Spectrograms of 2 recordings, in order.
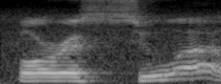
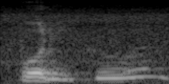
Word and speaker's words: Boricua: Okay, on the list of things that you mispronounced, uh, Squido is still beneath Borisua.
